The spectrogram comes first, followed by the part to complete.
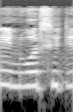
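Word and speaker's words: university: This is एन यूनिवर्सिटी नहीं बोलोगे, ए यूनिवर्सिटी। क्यों, यहाँ पे वाई वाला प्रोनाउंसिएशन आ रहा है, देखिए।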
